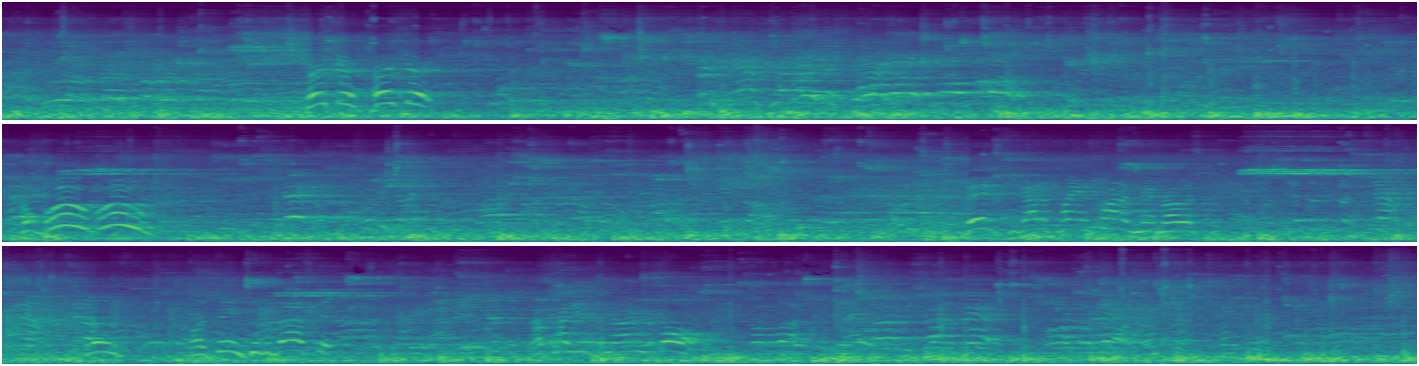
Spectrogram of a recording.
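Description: Basketball game sounds in a large gym: a ball bouncing on the hardwood floor amid the voices of players and spectators, all echoing in the hall.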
